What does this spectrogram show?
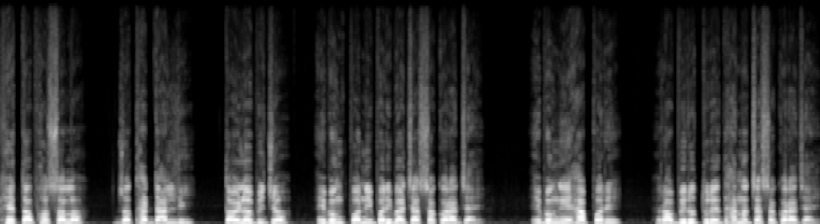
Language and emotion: Odia, neutral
